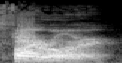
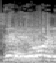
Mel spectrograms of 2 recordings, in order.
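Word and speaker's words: Farore: wasn't fair i know how do you pronounce it it's far roar yeah oh i know what it is now but back then it was fair yeah foreign how do you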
